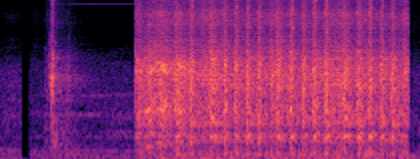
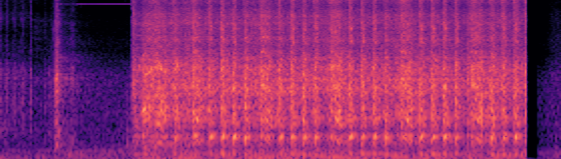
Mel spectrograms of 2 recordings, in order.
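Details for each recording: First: Same misfiring engine, compression test on cylinder three, whose plug shows carbon and burn marks: the starter cranks with quick, even pulses, about nine a second; pressure is fine there, while cylinder four has lost its compression. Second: Misfiring, shaking engine during a compression test with the spark plug out, which was clean and unburnt: the starter cranks with an uneven, lopsided beat of about three pulses a second, and the gauge reads zero compression. The cylinder is dead.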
